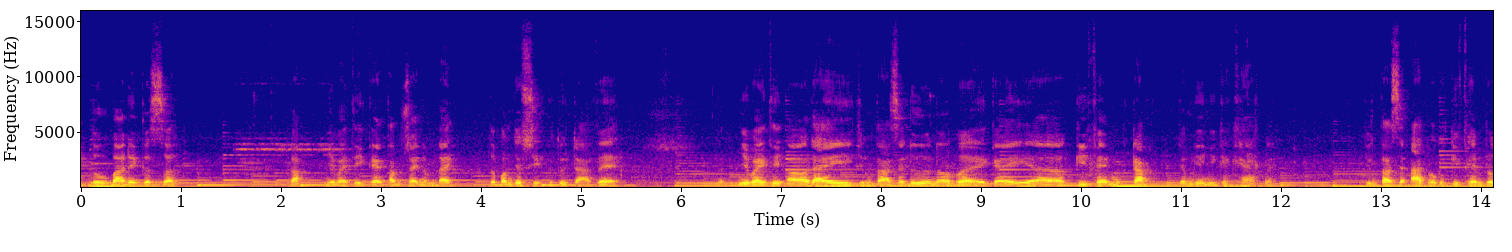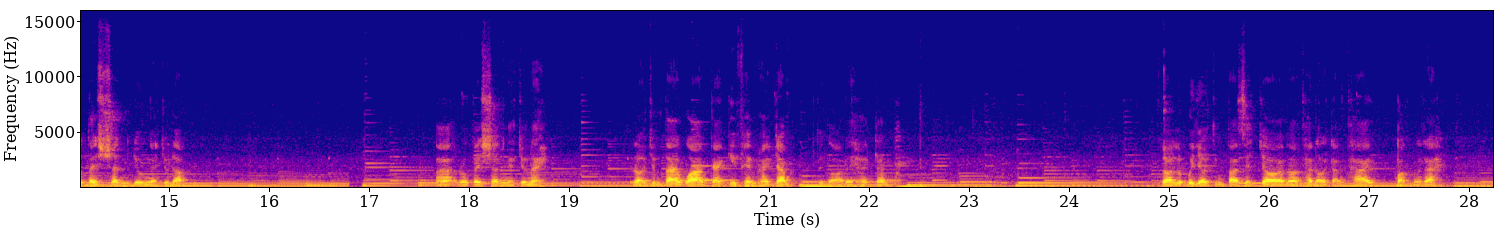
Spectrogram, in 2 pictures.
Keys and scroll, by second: 4.5 /, 15.1 i, 22.5 2, 23.0 0, 23.2 0, 23.8 Return.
